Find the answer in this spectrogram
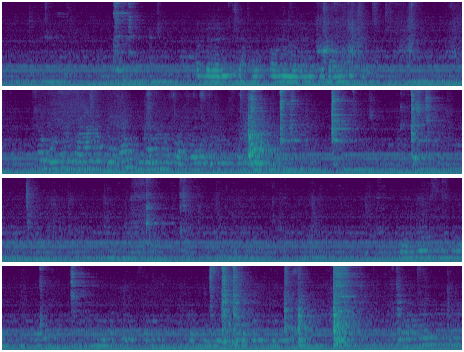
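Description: Spoons and forks clinking against ceramic plates and bowls as people eat, with a few sharper clinks about seven to nine seconds in and again near the end. Soft background music plays throughout.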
